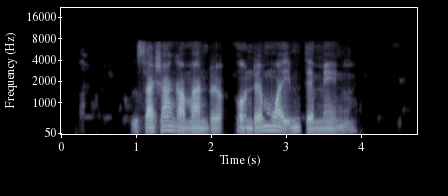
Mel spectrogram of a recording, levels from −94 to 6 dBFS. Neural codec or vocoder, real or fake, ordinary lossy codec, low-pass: codec, 16 kHz, 0.8 kbps, ZipCodec; fake; MP3, 64 kbps; 7.2 kHz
